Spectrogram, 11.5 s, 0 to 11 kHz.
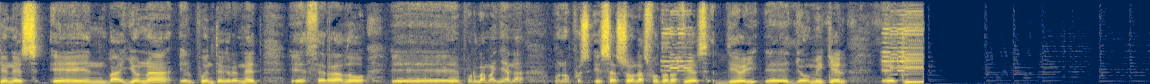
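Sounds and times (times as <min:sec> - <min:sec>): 
speech: 0:00.0 - 0:09.2
landline telephone ringing in an electronic two-part trill: 0:06.6 - 0:07.1, 0:08.8 - 0:09.3.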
